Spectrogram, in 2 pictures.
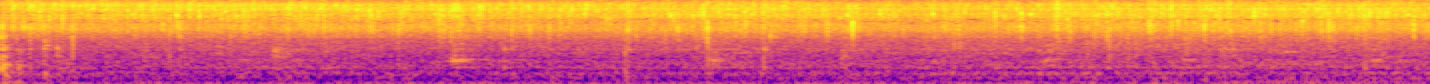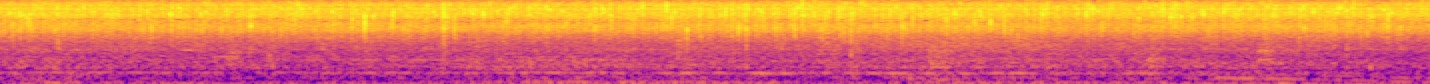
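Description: Small cornflour-coated whole fish frying in hot oil in a frying pan: a steady, dense sizzle with many fine crackles.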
